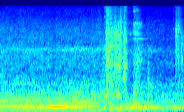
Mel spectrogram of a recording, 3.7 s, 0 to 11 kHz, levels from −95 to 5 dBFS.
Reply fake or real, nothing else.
real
